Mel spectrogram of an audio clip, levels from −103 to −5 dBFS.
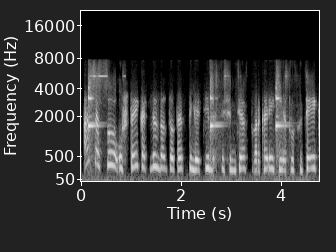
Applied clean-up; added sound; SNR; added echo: neural diffusion model UNIVERSE++.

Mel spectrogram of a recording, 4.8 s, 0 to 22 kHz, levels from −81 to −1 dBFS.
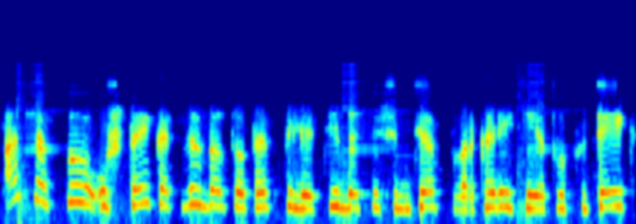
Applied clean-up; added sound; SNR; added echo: neural separator model SepFormer DNS4.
